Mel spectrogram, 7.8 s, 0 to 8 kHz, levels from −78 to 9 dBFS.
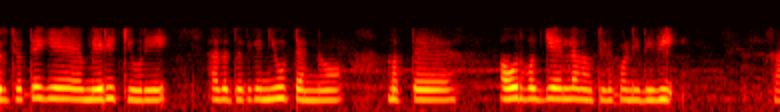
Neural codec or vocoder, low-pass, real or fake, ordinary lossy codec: none; 7.2 kHz; real; AAC, 16 kbps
